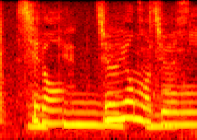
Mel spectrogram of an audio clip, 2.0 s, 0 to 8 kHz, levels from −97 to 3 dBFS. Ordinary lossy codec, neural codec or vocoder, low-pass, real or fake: none; none; none; real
